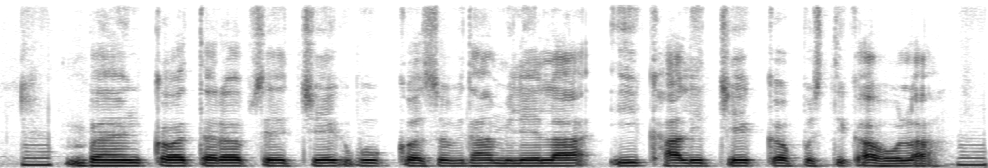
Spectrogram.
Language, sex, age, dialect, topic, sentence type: Bhojpuri, male, 36-40, Western, banking, statement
